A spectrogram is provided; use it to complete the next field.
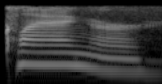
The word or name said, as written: clangor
